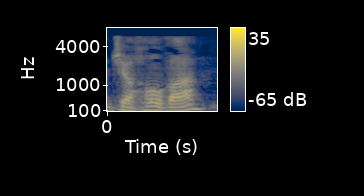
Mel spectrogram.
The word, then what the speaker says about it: Jehovah: be an alternative and when you add certain vowels to these this word can be pronounced yahweh or jehovah or or differently still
